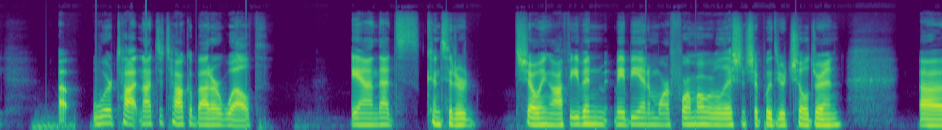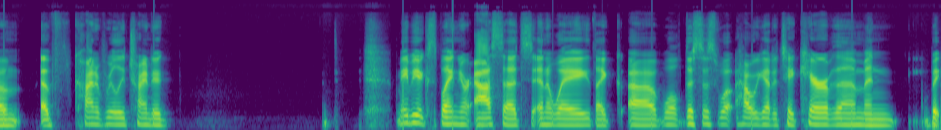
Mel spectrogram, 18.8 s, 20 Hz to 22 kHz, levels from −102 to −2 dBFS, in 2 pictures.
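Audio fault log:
0.47–18.45 s, periodic USB or driver dropouts: a regular tick recurs every 0.5 s across the speech, about forty in all, each a loss of roughly a millisecond of audio. Nothing fills the gaps; the samples are simply skipped, so the waveform jumps and produces a brief click. The even spacing points to a background task stalling the USB bus or audio driver on a fixed schedule. The ticks are audible only where signal is present.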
